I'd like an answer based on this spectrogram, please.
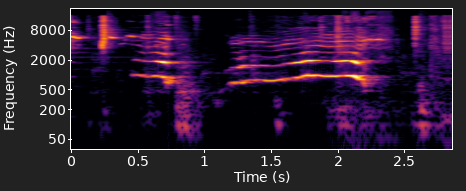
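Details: Jindo dog indoors whining insistently to be taken along as its owner prepares to go out; drawn-out, wavering tonal whines sliding around a mid pitch, two long cries with short breaks, the owner's voice softly between them.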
